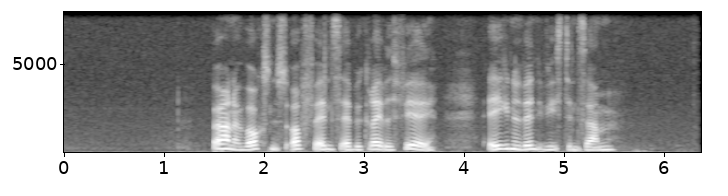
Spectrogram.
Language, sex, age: Danish, female, 30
